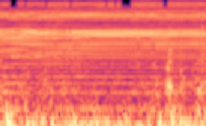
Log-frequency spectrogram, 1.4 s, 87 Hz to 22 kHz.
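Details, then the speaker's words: 1986 Ford F350 6.9 IDI diesel, key on, engine off, during first start attempt: steady even buzz in the cab, key-in-ignition warning buzzer working, cab light on. "Can you hear it? We got key buzzer. And we got cab light."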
